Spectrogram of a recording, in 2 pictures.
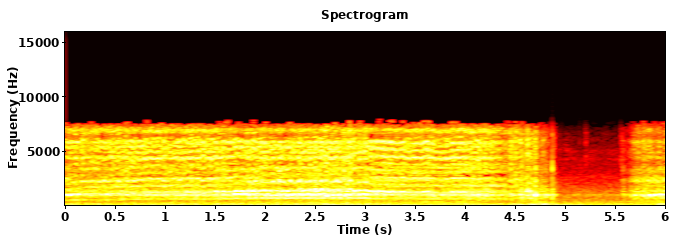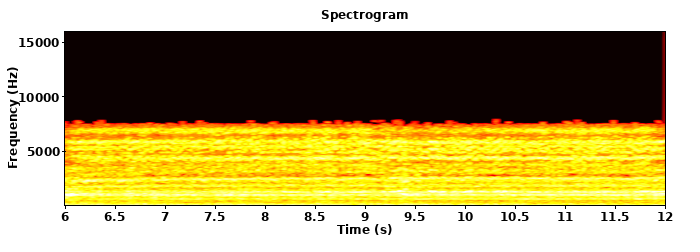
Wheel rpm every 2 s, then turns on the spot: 140, 160, 90, 150, 160, 160.
none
